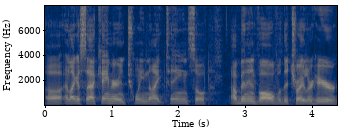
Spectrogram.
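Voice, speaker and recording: With a Tennessee accent, a man speaks in a fairly high, monotone, flat voice over a quiet background. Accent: US Southern (Tennessee). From West Tennessee, Jackson. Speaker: utility lineman. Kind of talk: podcast interview.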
